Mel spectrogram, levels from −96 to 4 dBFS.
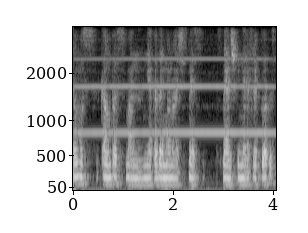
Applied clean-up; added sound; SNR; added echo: none; Wind instrument, woodwind instrument; 11 dB; reverberation time 0.2 s.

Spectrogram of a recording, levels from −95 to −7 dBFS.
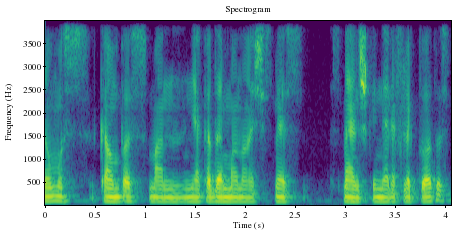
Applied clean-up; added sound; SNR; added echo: none; none; none; none.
